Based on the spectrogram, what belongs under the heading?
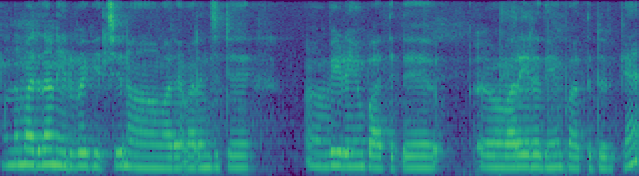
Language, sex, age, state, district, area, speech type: Tamil, female, 30-45, Tamil Nadu, Pudukkottai, rural, spontaneous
